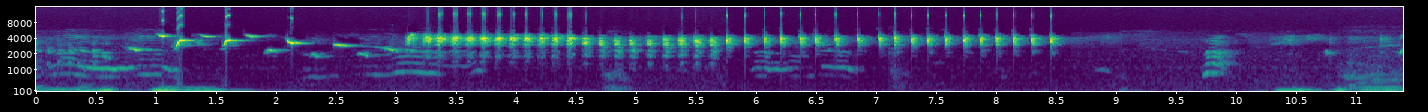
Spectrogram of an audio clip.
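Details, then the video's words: Greater green leafbird singing a filler-rich provoking song: scattered slurred whistles, then a long fast series of clipped high chips lasting over five seconds, briefly silent, low thudding at the edges. "Pancing emosi Cucak ijo gacor full isian"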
